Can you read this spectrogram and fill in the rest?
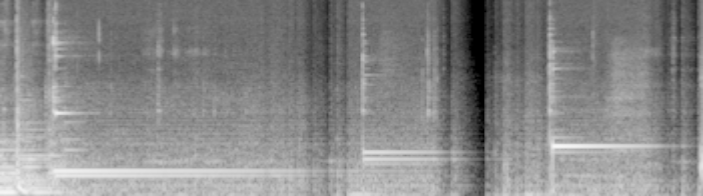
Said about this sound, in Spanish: En el fondo escuchan ustedes los sonidos de la calimba, que es un instrumento que trajeron nuestras amigas de Conexpresión para darnos la bienvenida y ambientar el Centro de Relajación y Gestión de las Emociones y el Buen Dormir Inspiración con Fama.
